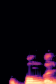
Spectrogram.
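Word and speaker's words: Pongala: देखिए इसी के जैसे होता है अटुकल पोंगल। आपने पोंगल सुना होगा बट इसका एग्जैक्टली प्रोनाउंसिएशन होता है पोंगला। ठीक है? पोंगला कहा जाता है इसको।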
